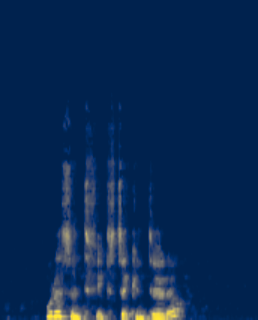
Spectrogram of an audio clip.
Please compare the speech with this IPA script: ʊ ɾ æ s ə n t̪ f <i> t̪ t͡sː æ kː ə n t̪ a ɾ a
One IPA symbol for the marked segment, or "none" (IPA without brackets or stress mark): i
